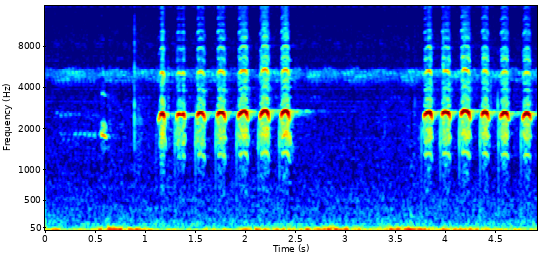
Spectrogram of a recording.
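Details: On a nest-cam recording from 21 August 2020, a male osprey clutching a flounder calls in two bouts of evenly spaced, clear, high whistled yelps, seven notes each, separated by a pause, over a steady high whine.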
